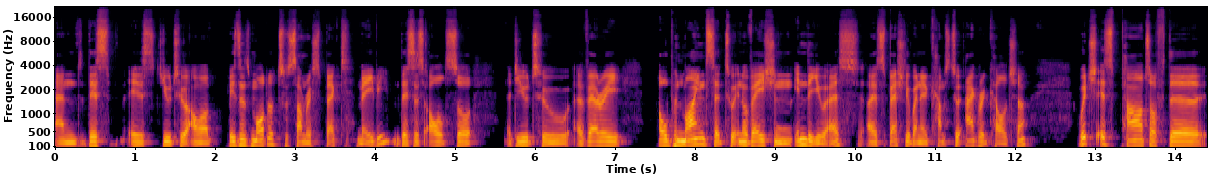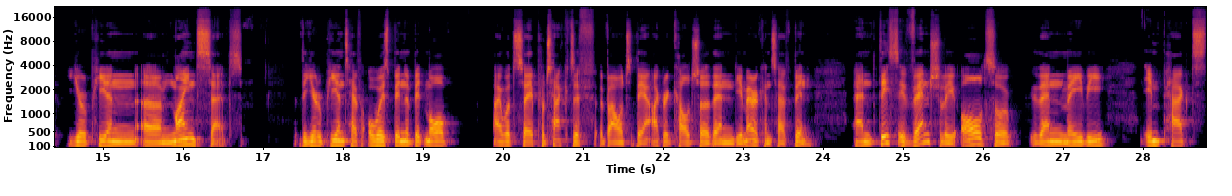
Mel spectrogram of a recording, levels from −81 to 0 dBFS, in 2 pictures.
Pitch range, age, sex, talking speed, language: 105-125 Hz, 30-49, male, 140 wpm, English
